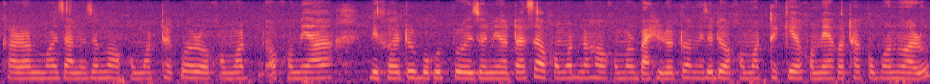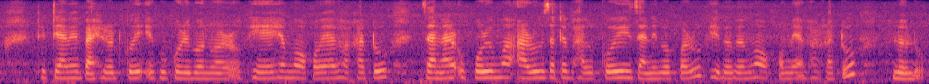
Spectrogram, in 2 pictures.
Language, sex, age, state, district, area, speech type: Assamese, female, 18-30, Assam, Sonitpur, urban, spontaneous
